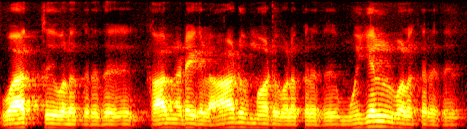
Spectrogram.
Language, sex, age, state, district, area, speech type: Tamil, male, 45-60, Tamil Nadu, Salem, urban, spontaneous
